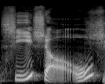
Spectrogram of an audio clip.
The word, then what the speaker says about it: 洗手: 근데 발음은 시소 하면 안 되죠. – 네, 시소. – 자 시세자 시. – 시. – 그다음에 손 숫자예요. 쇼. – 쇼. – 그렇죠. 여우 발음 해주면 좋아요. 쇼. – 쇼. – 시쇼. – 시쇼.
